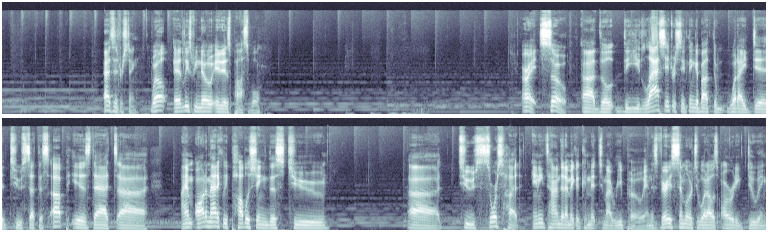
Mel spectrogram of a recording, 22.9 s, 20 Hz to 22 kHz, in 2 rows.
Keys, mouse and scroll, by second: 1.8 Return, 8.4 click, 8.5 Escape, 13.4 Return, 14.6-18.0 typing.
